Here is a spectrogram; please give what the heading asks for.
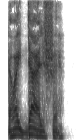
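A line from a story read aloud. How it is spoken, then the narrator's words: Angry growl. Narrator (Russian): прорычал он со злобой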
